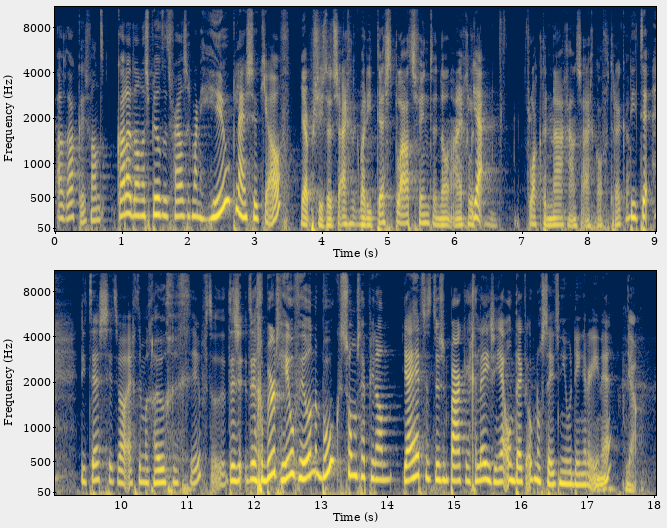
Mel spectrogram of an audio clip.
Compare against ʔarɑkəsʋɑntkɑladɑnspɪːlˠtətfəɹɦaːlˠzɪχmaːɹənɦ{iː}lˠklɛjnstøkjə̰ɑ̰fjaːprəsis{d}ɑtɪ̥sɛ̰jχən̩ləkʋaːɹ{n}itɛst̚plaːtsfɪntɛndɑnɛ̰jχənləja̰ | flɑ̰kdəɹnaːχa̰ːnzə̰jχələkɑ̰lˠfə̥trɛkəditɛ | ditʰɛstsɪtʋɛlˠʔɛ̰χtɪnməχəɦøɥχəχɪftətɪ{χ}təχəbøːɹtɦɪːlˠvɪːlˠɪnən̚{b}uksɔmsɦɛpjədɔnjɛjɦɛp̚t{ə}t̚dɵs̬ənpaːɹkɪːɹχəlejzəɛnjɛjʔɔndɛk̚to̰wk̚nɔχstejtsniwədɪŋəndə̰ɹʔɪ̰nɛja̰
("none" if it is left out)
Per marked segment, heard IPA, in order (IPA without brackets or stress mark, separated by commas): ɪː, d, d, s, b, ə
